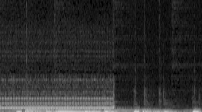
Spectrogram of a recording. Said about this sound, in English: You blackmailed me into whoring myself to get bare-ass naked with this lard-ass, and now you won't answer your phone?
